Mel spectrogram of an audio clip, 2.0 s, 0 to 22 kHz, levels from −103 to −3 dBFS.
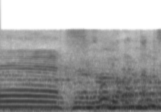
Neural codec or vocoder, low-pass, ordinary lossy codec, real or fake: codec, 16 kHz, 6 kbps, DAC; 7.2 kHz; none; fake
